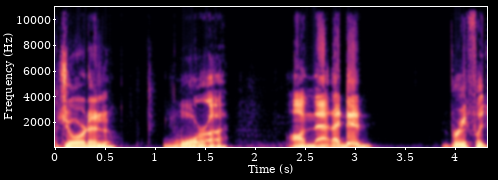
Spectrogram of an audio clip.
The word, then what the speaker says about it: Nwora: Wara. – Right. – Silent N. – Yep. – On that. So N-W-O-R-A, but the Louisville, they could do Louisville hat night for him.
